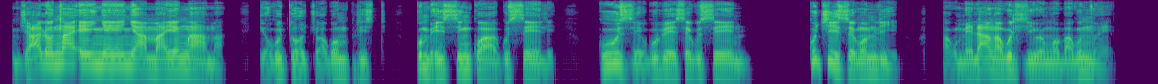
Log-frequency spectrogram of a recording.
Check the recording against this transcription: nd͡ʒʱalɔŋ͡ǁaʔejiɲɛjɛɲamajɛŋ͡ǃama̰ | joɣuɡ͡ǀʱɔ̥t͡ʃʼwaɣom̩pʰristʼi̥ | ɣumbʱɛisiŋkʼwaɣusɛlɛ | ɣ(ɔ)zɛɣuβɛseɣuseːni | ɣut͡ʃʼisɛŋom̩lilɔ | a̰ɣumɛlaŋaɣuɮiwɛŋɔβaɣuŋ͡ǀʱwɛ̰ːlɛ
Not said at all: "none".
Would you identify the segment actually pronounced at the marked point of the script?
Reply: u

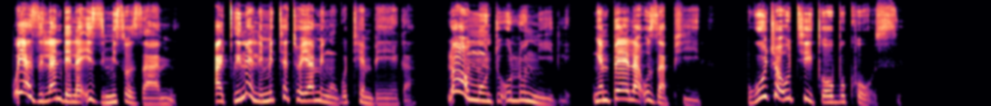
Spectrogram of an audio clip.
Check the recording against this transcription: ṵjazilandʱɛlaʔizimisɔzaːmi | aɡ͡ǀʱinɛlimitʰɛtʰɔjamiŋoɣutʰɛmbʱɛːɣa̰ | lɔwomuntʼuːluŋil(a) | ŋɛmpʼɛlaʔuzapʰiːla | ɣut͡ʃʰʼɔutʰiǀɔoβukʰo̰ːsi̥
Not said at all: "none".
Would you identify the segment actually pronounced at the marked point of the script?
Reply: ɛ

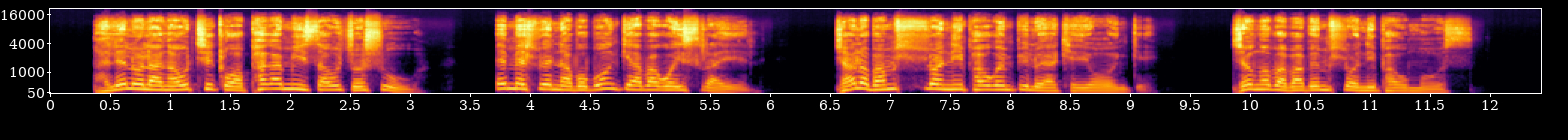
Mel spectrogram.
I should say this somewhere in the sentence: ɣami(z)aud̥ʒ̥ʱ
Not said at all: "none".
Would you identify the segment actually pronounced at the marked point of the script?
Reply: s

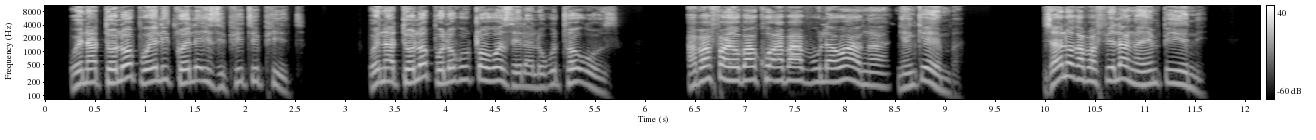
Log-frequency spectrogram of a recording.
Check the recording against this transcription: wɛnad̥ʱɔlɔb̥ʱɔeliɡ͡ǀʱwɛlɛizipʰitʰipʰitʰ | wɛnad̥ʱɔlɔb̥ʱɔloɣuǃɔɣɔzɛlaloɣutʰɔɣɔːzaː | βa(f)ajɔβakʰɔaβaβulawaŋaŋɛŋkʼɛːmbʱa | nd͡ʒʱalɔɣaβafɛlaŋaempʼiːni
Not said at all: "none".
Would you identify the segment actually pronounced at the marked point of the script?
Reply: f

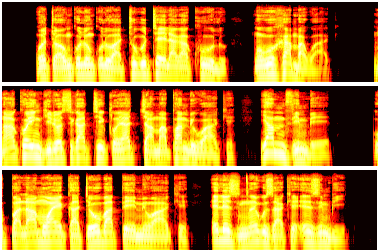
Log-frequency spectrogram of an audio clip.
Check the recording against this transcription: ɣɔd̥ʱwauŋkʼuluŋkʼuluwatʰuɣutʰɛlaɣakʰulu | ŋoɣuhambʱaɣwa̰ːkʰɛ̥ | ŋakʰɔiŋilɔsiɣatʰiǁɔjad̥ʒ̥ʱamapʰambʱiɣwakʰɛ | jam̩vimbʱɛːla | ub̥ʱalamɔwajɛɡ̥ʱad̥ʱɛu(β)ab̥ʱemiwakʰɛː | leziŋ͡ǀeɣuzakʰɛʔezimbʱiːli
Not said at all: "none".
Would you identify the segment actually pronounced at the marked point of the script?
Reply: β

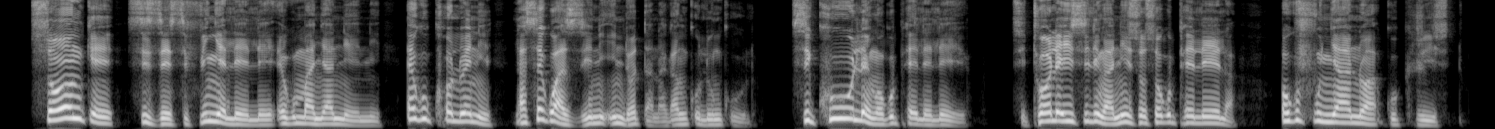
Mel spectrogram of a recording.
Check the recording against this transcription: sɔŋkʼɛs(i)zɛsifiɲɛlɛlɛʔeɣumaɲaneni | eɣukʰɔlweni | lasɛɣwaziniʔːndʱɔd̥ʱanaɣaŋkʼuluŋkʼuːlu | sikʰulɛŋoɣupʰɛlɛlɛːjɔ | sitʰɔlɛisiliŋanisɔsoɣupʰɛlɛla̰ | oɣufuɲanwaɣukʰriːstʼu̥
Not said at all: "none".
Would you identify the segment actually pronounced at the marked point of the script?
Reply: i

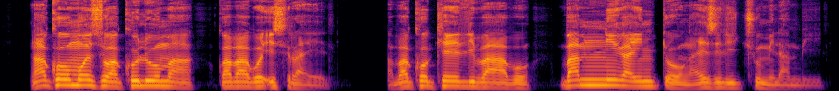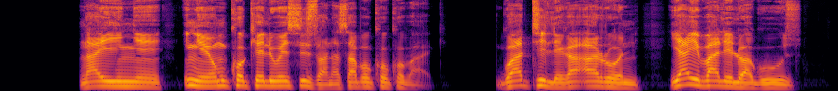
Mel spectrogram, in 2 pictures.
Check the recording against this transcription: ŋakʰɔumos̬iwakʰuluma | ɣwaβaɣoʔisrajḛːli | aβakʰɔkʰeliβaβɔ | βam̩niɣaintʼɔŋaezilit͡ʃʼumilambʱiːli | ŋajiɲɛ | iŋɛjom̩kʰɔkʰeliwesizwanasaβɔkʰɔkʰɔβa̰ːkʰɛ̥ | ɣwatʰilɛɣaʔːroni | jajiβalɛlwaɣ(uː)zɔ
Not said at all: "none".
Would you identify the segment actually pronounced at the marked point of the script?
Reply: uː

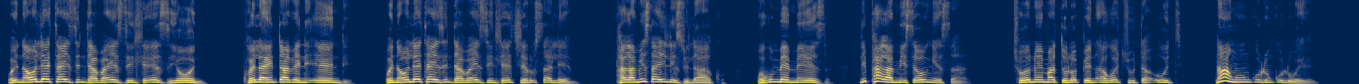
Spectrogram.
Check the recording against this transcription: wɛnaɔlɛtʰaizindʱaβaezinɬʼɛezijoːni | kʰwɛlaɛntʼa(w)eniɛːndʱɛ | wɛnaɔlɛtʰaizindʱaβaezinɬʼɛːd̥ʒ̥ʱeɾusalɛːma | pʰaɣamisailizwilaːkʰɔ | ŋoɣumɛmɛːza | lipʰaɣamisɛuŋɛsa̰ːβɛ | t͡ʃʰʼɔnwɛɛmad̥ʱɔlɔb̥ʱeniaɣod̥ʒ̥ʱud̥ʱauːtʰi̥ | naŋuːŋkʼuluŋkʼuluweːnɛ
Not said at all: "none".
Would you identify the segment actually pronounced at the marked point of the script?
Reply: β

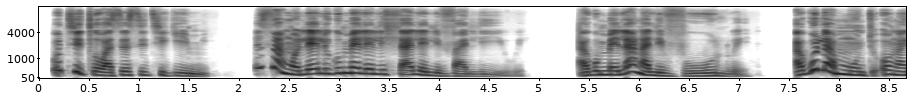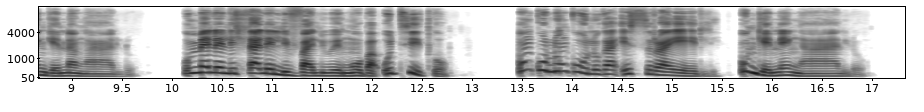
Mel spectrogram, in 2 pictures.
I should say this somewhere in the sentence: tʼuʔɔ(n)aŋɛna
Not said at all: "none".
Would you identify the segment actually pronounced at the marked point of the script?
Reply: ŋ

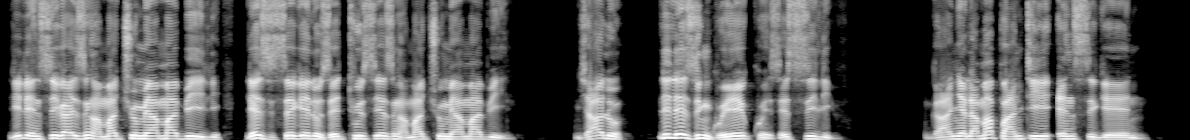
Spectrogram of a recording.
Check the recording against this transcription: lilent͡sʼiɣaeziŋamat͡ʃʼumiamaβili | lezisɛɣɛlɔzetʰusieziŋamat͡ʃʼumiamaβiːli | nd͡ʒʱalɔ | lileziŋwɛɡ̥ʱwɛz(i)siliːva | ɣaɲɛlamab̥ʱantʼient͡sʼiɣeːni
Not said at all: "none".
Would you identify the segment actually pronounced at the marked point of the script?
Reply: e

